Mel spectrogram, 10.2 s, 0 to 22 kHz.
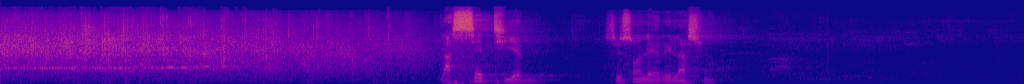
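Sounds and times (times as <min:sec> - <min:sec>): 
church conference audience applauding and cheering: 0:00.0 - 0:04.4
speech: 0:04.4 - 0:05.5, 0:06.1 - 0:07.2.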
